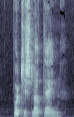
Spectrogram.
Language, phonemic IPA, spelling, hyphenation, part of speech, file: Dutch, /ˈpɔt.jəs.laːˌtɛi̯n/, potjeslatijn, pot‧jes‧la‧tijn, noun, Nl-potjeslatijn.ogg
- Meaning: 1. Latin used to label jars and bottles, originally to avoid confusion about the contents, but later as a form of jargon 2. Dog Latin, macaronic Latin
